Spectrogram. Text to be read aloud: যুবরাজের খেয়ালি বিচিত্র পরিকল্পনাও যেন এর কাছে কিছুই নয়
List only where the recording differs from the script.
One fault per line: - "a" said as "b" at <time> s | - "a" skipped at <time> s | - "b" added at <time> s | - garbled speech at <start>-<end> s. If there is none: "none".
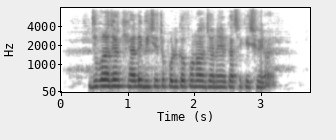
none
